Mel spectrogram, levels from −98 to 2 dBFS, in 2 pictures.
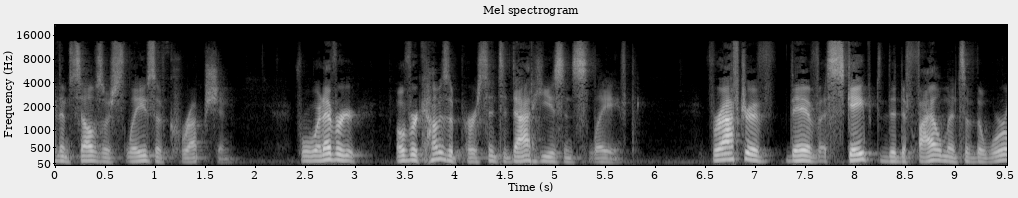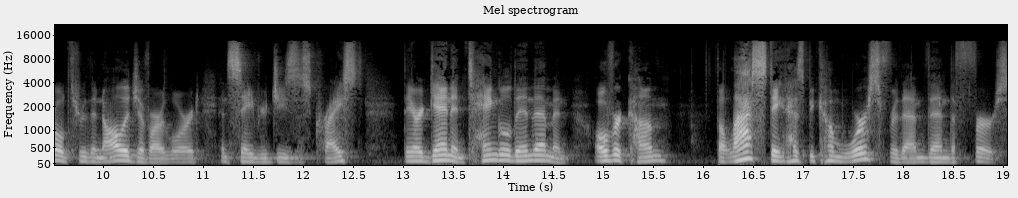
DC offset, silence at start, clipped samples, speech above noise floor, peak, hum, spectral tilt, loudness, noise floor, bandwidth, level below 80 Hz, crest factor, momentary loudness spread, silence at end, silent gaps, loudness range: under 0.1%; 0 s; under 0.1%; 42 dB; -2 dBFS; none; -5 dB/octave; -27 LUFS; -69 dBFS; 13.5 kHz; -70 dBFS; 26 dB; 13 LU; 0 s; none; 5 LU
